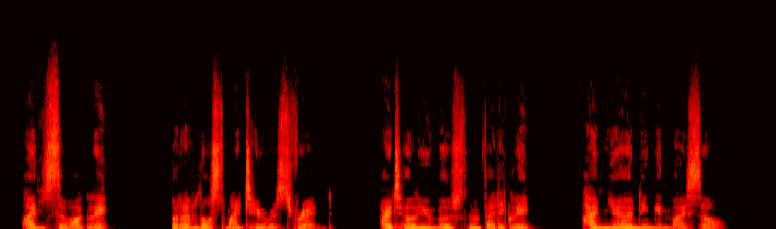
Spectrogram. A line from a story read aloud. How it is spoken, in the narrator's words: we saw two tears descend as he murmured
